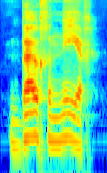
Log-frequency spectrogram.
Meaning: inflection of neerbuigen: 1. plural present indicative 2. plural present subjunctive
- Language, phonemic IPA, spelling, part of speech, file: Dutch, /ˈbœyɣə(n) ˈner/, buigen neer, verb, Nl-buigen neer.ogg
